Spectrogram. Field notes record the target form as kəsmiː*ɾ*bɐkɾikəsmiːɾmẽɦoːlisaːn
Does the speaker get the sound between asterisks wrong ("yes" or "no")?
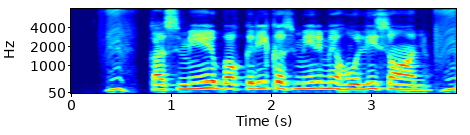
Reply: no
